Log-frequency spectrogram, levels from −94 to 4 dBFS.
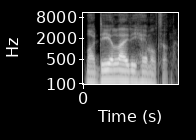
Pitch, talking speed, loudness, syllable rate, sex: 105 Hz, 170 wpm, -14 LUFS, 5.8 syllables/s, male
